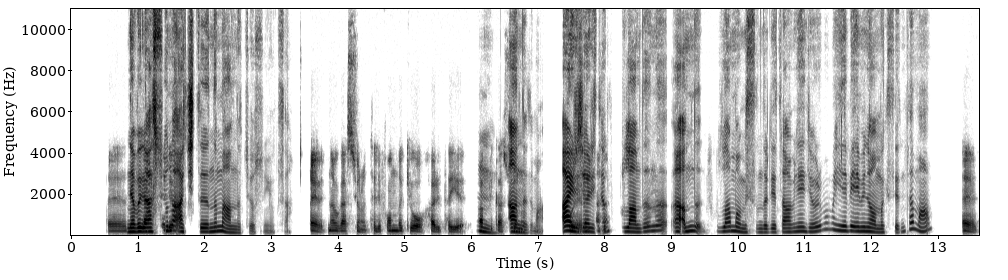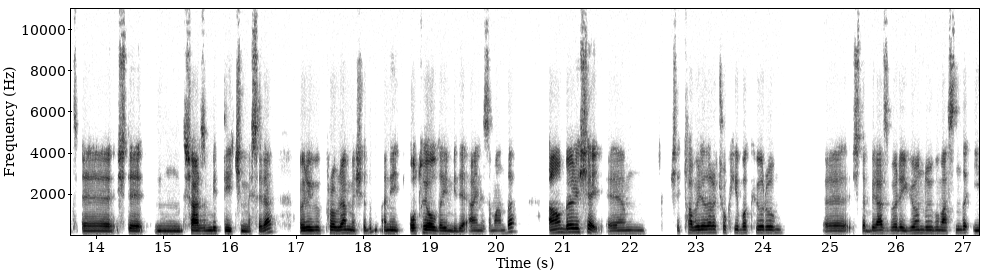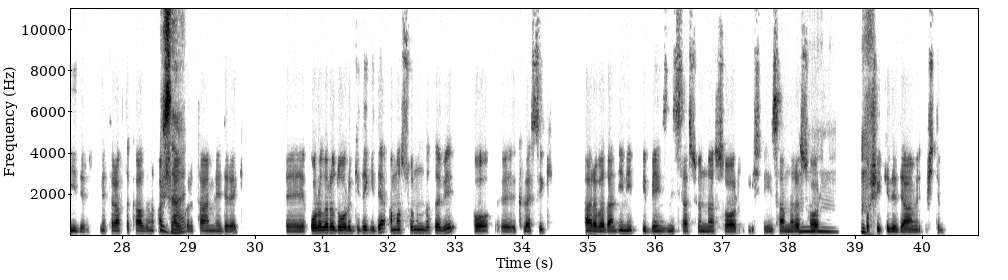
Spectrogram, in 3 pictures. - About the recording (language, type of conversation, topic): Turkish, podcast, Telefonunun şarjı bittiğinde yolunu nasıl buldun?
- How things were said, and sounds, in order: other background noise; other noise; tapping; "şarjım" said as "şarzım"; chuckle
